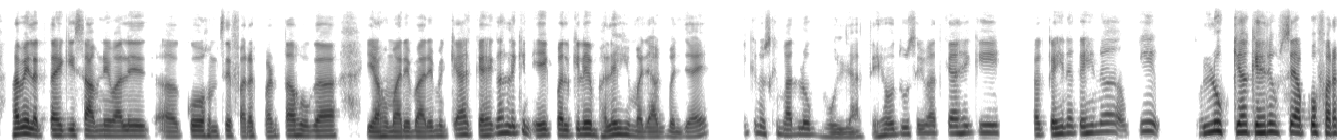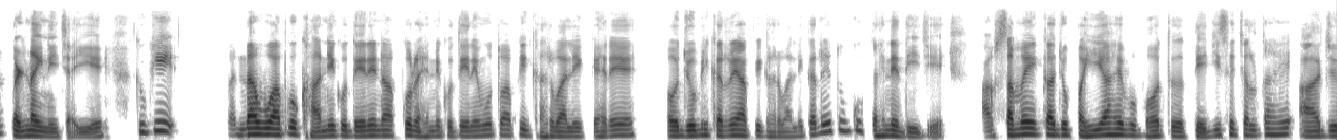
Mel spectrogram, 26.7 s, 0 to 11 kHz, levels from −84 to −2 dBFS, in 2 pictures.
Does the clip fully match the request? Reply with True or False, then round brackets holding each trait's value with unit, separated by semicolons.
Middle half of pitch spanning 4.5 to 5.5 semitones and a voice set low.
True (5.0 semitones; 120 Hz)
